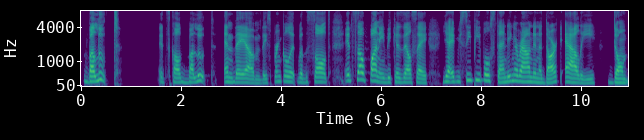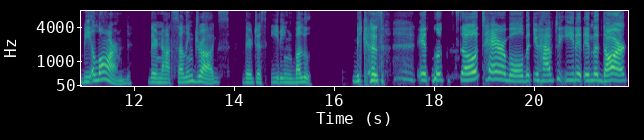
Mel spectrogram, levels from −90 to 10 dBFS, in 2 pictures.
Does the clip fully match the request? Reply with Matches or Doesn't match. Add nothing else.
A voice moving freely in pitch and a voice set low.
Doesn't match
